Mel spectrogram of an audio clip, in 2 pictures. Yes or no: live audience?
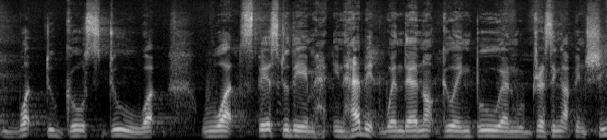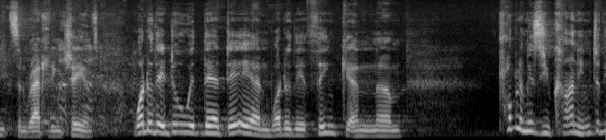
yes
